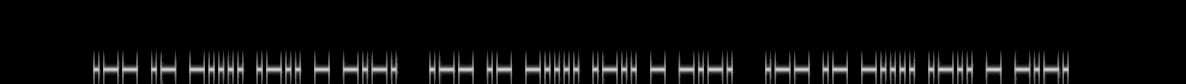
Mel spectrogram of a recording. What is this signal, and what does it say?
Morse code, heard as a keyed tone, about 25 wpm, 700 Hz. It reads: WA6LTC WA6LTC WA6LTC
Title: USA Call Signs Repeated 3x 25wpm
